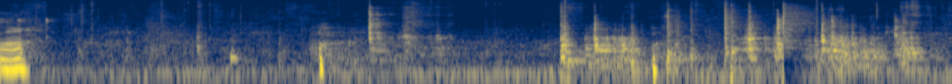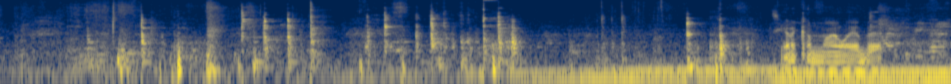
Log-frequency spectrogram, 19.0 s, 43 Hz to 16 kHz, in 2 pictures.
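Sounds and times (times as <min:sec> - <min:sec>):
low steady hum: 0:00.0 - 0:19.0
tools and metal parts clinking: 0:03.3 - 0:04.6, 0:05.6 - 0:09.6, 0:10.2 - 0:17.3.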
